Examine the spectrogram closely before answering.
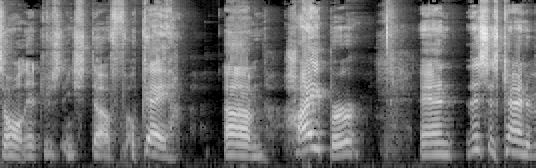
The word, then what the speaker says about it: hyper: And so, but it has a long I sound in the words hype.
